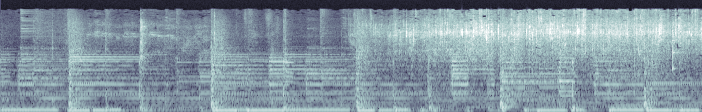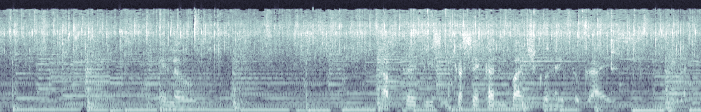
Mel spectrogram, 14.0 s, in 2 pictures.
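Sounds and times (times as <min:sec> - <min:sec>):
meat patties sizzling in oil: 0:03.5 - 0:14.0.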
